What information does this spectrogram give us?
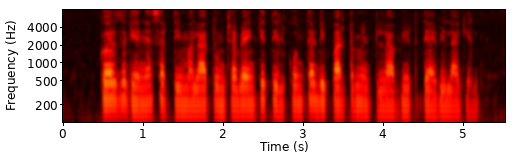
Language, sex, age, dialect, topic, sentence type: Marathi, female, 31-35, Standard Marathi, banking, question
